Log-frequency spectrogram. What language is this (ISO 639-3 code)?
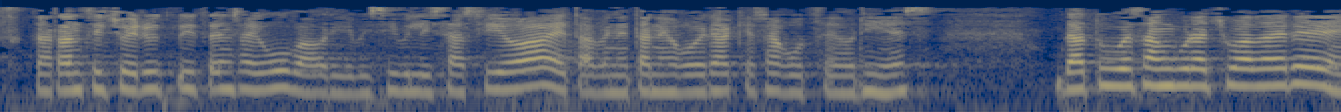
eus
